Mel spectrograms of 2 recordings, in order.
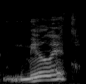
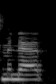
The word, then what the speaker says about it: Manette: Um, next one is how do you pronounce it? Millet. Unmute yourself, please. Hi, Manette. My name is Manette.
